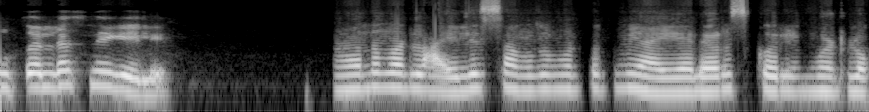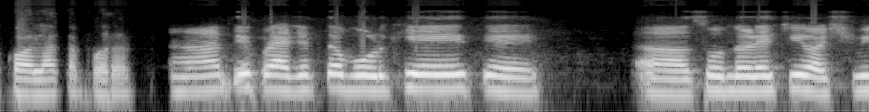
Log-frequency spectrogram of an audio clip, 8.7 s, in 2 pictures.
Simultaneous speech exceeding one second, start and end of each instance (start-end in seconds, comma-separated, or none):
none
